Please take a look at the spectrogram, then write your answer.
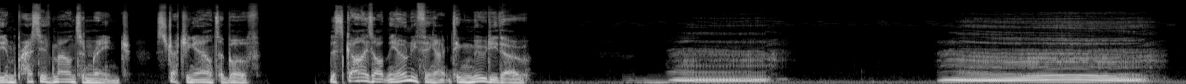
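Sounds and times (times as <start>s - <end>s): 
speech: 0.0s - 2.7s, 3.3s - 5.4s, 6.7s - 7.4s
Tauros bull bellowing grunts in the Velebit Mountains of Croatia: 6.3s - 8.0s, 9.4s - 11.8s.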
